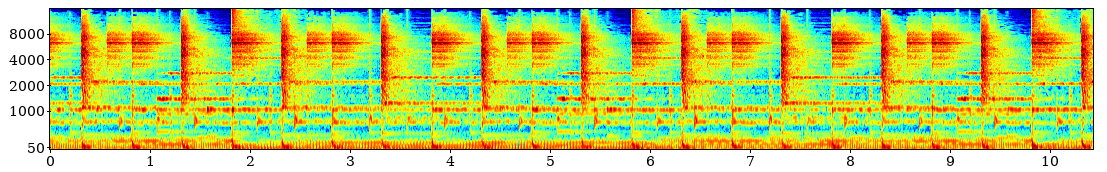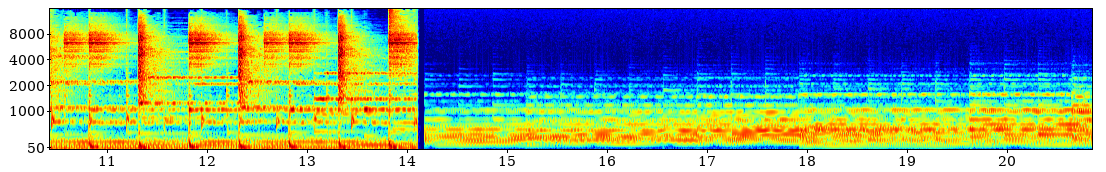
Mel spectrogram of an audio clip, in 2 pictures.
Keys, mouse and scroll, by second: 8.2 double click.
